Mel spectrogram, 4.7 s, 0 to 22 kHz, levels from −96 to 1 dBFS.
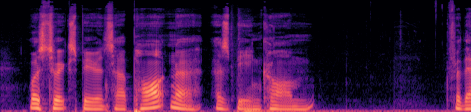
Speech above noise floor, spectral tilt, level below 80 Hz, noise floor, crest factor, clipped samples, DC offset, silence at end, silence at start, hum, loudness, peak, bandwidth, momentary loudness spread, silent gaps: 24 dB; -5 dB/octave; -40 dBFS; -47 dBFS; 18 dB; under 0.1%; under 0.1%; 0 s; 0.3 s; none; -25 LUFS; -6 dBFS; 19.5 kHz; 9 LU; none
